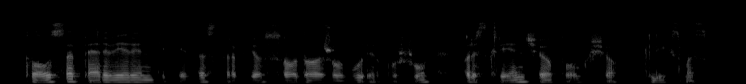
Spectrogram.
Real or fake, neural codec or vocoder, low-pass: real; none; 7.2 kHz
